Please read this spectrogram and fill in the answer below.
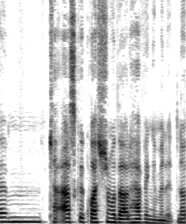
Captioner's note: speaking French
